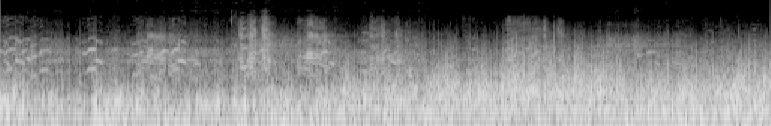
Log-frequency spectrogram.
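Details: Flock of cackling geese lifting off at a fairly quick pace. Distinct yelping honks stand out above a thick bed of overlapping calls and low rumbling noise, growing denser toward the end.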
